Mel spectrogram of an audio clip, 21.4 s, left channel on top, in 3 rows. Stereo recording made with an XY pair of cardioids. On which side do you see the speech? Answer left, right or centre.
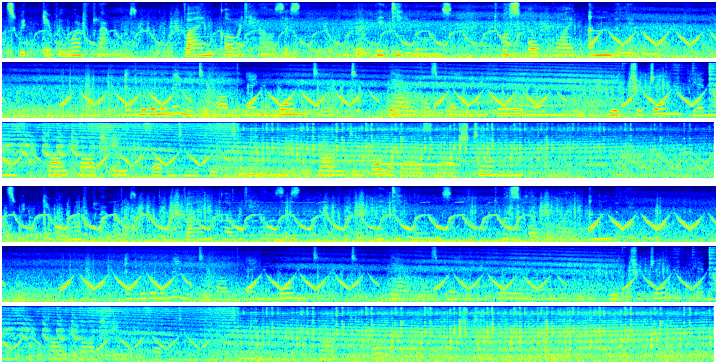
left.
